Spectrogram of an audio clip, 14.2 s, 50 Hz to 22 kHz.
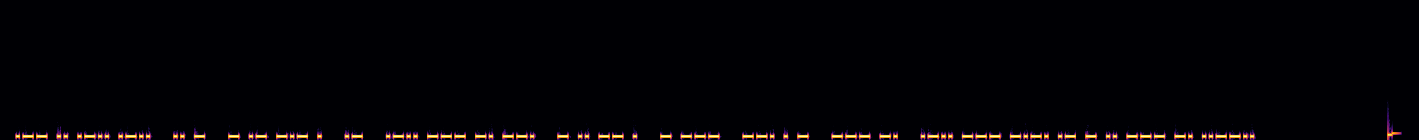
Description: Morse code, heard as a keyed tone, about 34 wpm, 700 Hz. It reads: WILL IT TAKE A LONG TIME TO GET ON LOCATION?
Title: Sentences from Top 1000 Words - Review Part 6 - 35wpm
